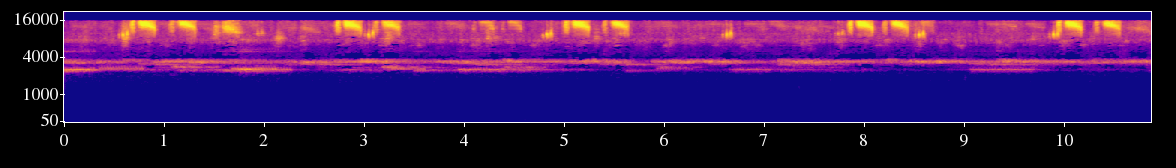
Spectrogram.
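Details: Gentle spring-night cricket chorus near a cottage, a continuous shrill trill that wavers between close pitches, with bright clusters of very high ticking pulses recurring about every two seconds over an otherwise quiet background.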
